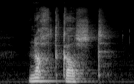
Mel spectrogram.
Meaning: nightstand
- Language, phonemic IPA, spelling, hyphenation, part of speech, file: Dutch, /ˈnɑxtˌkɑst/, nachtkast, nacht‧kast, noun, Nl-nachtkast.ogg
